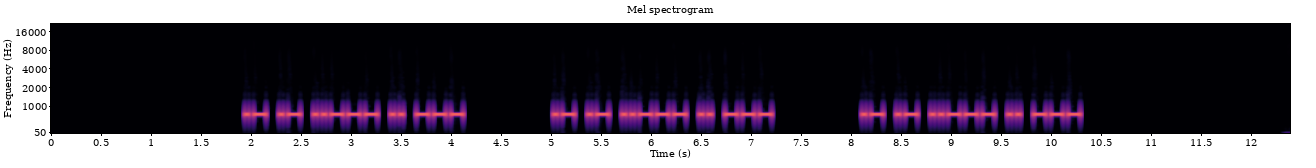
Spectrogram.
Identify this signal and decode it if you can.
Morse code, heard as a keyed tone, about 28 wpm, 700 Hz. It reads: AA2IO AA2IO AA2IO
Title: USA Call Signs - 5 Characters - Repeated 3x - 28wpm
